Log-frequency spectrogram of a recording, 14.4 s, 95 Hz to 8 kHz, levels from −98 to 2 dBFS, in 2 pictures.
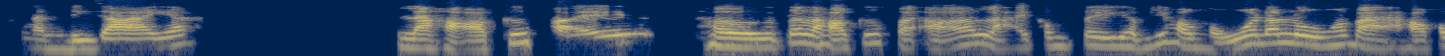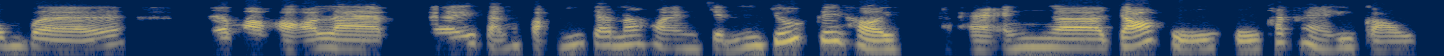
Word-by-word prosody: ngành 165 -2 -8
design 190 +4 +5
á, 235 - -1 1.1
là 180 -2 +4
họ 160 - +4
cứ 270 +1 -1
phải - - +3 0.5
ừ, 200 -2 +4 0.2
tức 270 - +2
là - - +6
họ 175 - +5
cứ 265 - -8
phải - - -2
ở - - 0
lại - - -3
công 205 0 -13
ty, 210 -2 -6
thậm 180 - -7
chí 265 - -8
họ 190 - -1
ngủ 140 0 -5
ở 250 - +3
đó 265 - +5
luôn 235 -5 0
á 235 - -5
bà, - - +2
họ 165 0 0
không 210 +3 -8
về 190 - +2 0.3
á, 245 - -6 0.4
để - - 0
mà - - +6
họ - - +2
làm 170 -3 +3 0.2
cái 200 +5 -3
sản - - -3
phẩm - - -3 0.2
cho 220 - -2
nó 235 +2 -4
hoàn 180 -2 -6
chỉnh 170 -1 -9 0.2
trước 330 +8 0
cái 315 -1 -2
thời 165 -3 +4 0.4
hạn, 170 - -3 0.2
ờ, 185 -1 +5
chót - - +9
của 165 +1 -6
của 160 +1 -6
khách 280 0 -5
hàng 225 -10 -8
yêu 190 +2 -13
cầu. 155 +1 -5
195 Hz, 220 wpm, -22 LUFS, 170-235 Hz, 1.1 s, chót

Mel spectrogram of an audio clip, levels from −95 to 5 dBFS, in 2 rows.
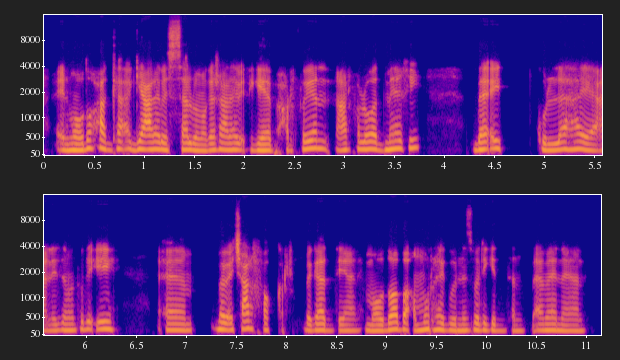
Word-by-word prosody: الموضوع 165 +6 +3
ج 185 - -4 0.3
جِه 190 - +4
عليَّ 180 +1 +5
بالسَلب، 175 0 +2
ما 150 -1 0
جاش 165 +3 0
عليَّ 170 -1 +2
بالإيجاب، 155 -2 +1
حرفيًا 195 +5 0
عارفة 170 +4 -1
اللي 185 0 +2
هو 190 - +4
دماغي 200 +6 0 0.5
بقِت 185 +4 +3 0.3
كُلّها 180 +2 0
يعني 155 -3 -1
زي 160 - -3
ما 160 - -1
تقولي 185 +2 -4
إيه، 185 -1 +1 0.5
آمم، 160 -1 -1 0.2
ما 185 -3 +1
بقيتش 170 +3 +3
عارف 195 0 +3
أفكّر، 165 -2 -9
بجد 155 -2 -1
يعني 150 0 -3
الموضوع 150 +4 +2
بقى 180 -4 -1
مُرهِق 175 +1 +1
بالنسبة 155 +1 -2
لي 165 - -2
جدًا، 145 -2 -7
بأمانة 155 -2 -1
يعني. 145 0 -5
165 Hz, 195 wpm, -23 LUFS, 155-185 Hz, 0.5 s, عليَّ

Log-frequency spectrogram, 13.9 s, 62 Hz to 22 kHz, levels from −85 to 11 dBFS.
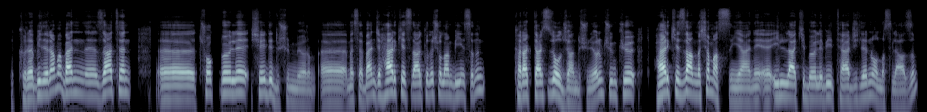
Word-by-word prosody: E, - - -23
kırabilir 145 +7 0
ama 200 +3 +1
ben 165 -4 +3
zaten, 180 +3 +2 0.4
eee, 125 0 +2
çok 165 -1 -4
böyle 170 +1 +2
şey 170 0 -4
de 170 - -2
düşünmüyorum, 105 -3 -11
eee, 105 +1 -4
mesela 120 0 -7
bence 150 +3 0
herkesle 165 -2 +5
arkadaş 150 +3 -2
olan 150 -2 -2
bir 145 +1 -4
insanın 190 +7 -9 0.4
karaktersiz 150 +2 +3
olacağını 115 -10 +1
düşünüyorum. 105 - -5
Çünkü 160 0 -3 0.3
herkesle 165 +3 +6
anlaşamazsın, 155 - +1
yani. 110 +1 -4
E, 115 -1 -4
illaki 140 -3 +1
böyle 130 0 -4
bir 140 -1 -4
tercihlerin 120 +4 -3
olması 110 -8 -8
lazım. 95 0 -7
145 Hz, 140 wpm, -23 LUFS, 120-165 Hz, 0.4 s, herkesle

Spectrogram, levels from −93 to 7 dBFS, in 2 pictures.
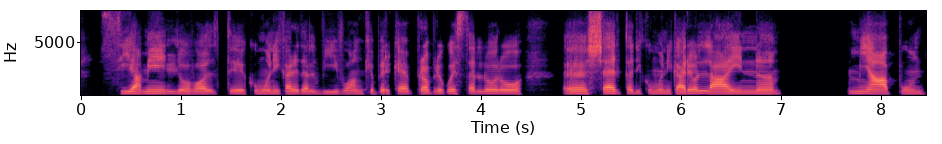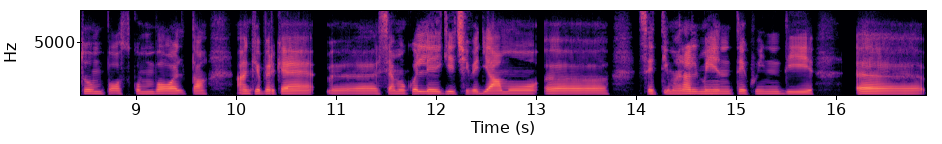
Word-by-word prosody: sia 185 -2 +3
meglio 175 -1 0
a - - -3
volte 165 +1 -1
comunicare 165 0 -2
dal 165 0 -3
vivo, 160 -1 -7
anche 170 +1 -5
perché 165 0 -1
proprio 185 -1 0
questa 175 -2 +3
è - - 0
il 175 - -7
loro, 175 -1 +2 0.4
ehm, 175 0 +2
scelta 180 +1 +5
di 170 - -9
comunicare 175 +1 +1
online, 175 -2 +2 0.7
mi 185 -1 0
ha 170 0 +9
appunto 175 +1 -2
un 175 -1 -6
po' 165 +1 -4
sconvolta. 165 -1 -1 0.3
Anche 170 0 -1
perché, 165 -1 +1
uhm, 165 0 -5
siamo 165 +1 -1
colleghi 175 0 0
ci - - +2
vediamo, 165 0 0
uhm, 160 -1 -1 0.3
settimanalmente 170 +1 -1
quindi, 165 -1 -4 0.4
ehm, 160 -2 +1
170 Hz, 130 wpm, -24 LUFS, 165-175 Hz, 0.7 s, ha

